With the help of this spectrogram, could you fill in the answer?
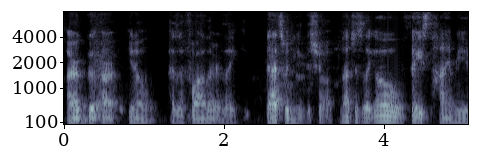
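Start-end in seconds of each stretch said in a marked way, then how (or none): none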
